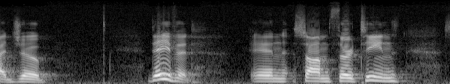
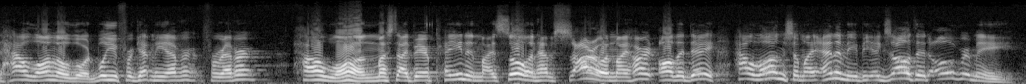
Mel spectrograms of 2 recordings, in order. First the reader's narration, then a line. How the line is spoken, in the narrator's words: cried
